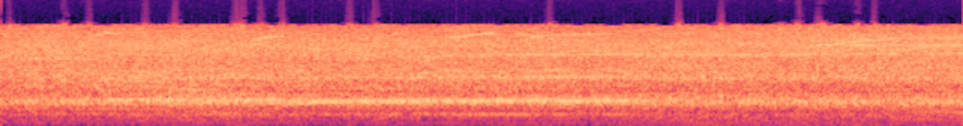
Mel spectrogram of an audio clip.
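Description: A sellout stadium crowd roars steadily at a Missouri homecoming college football night game against Texas, a dense and constant wash of cheering that holds at the same level throughout.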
